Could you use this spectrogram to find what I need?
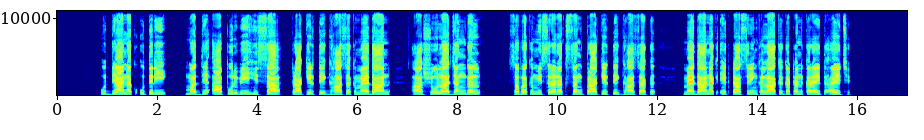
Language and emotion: Maithili, neutral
